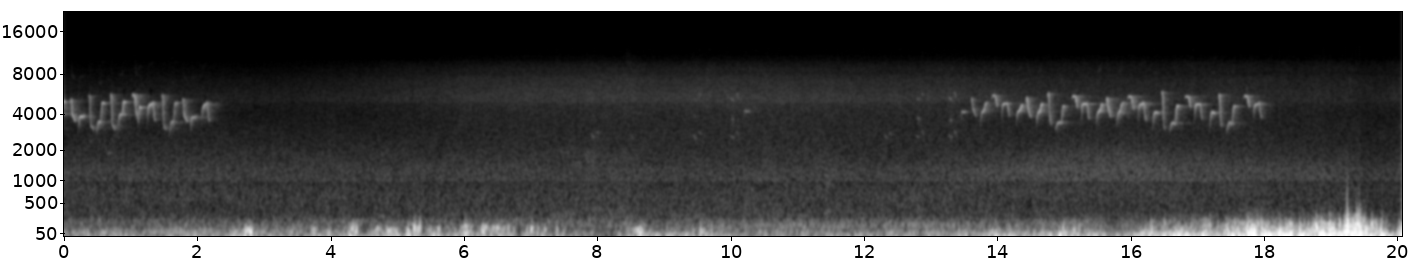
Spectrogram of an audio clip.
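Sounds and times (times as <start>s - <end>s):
songbird chirping: 0.0s - 2.5s, 7.3s - 18.1s
wind rumble on microphone: 0.0s - 20.0s.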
